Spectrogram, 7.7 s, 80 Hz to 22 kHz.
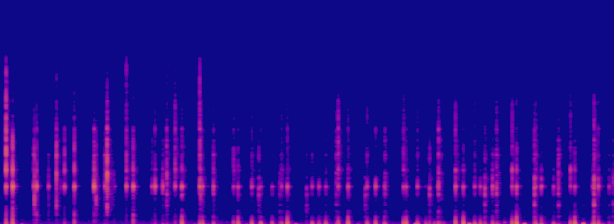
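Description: A round, solid, palm-sized wooden candle lid with a printed logo is tapped and scratched with long acrylic nails. It makes a steady run of dozens of quiet, dry, clicky taps at a slow-to-medium pace, mixed with light scratching. Each tap is short with no ring, combining a low knock with a bright click near 3.8 kHz.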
